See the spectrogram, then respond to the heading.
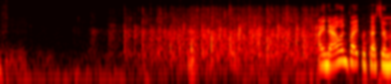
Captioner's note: applause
